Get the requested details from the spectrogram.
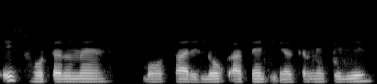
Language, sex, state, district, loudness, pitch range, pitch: Hindi, male, Bihar, Supaul, -20 LUFS, 130-140 Hz, 130 Hz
